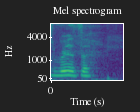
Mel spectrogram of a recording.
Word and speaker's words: RZA: It's RZA. Wu-Tang Clan. Ain't nothing to fuck with. Yeah. – So RZA, he done said some stuff, man. – That don't make no damn. – Like, RZA, he had an interview and he told a story about his life.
